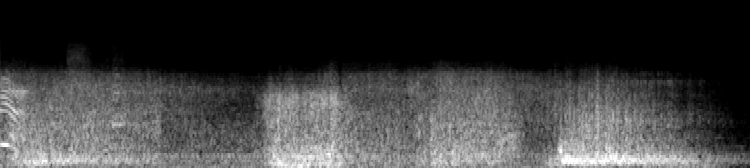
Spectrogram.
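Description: A World War II U-boat deck gun fires at sea in the Atlantic, two heavy booms rolling out over a constant rumble, with shouted voices among the blasts.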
